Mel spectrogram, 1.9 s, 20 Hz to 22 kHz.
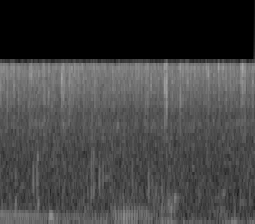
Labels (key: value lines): label: biophony
recorder: SoundTrap 300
